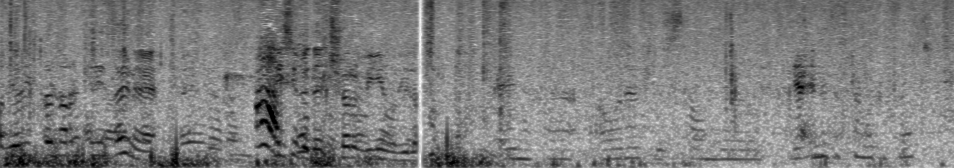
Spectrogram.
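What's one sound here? Men and women chat casually nearby outdoors.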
